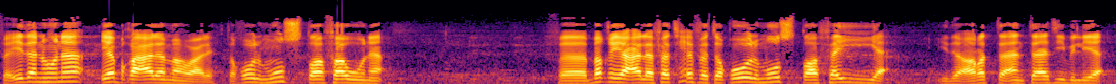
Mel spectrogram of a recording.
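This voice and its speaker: A man teaching a classroom grammar lesson, explaining step by step and often checking with his students, drawing out his example words slowly. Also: on the high side, lively intonation. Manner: slows and stretches example words. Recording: dull lo-fi classroom recording.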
